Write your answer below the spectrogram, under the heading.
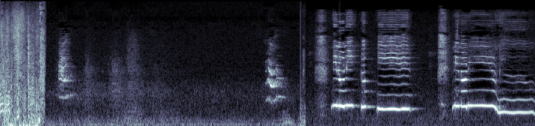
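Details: Talkative domestic cat giving a run of about five clear, tonal meows, some drawn out and dropping at the end, after a burst of noise and quiet indoor murmur.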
